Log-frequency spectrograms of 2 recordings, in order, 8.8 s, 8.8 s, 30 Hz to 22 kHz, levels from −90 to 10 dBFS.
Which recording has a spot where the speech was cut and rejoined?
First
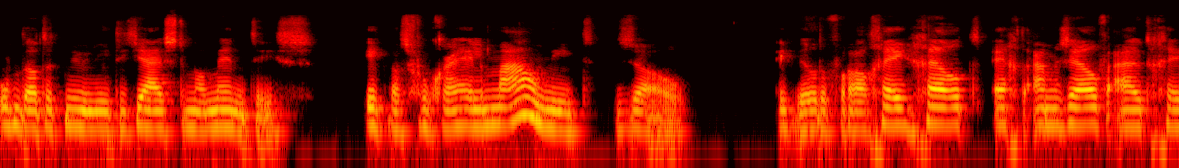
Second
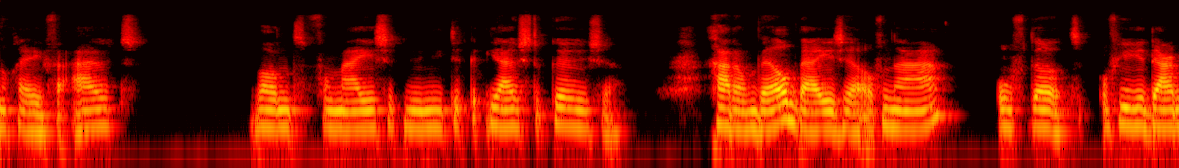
first; 1 cut; at 2.6 s

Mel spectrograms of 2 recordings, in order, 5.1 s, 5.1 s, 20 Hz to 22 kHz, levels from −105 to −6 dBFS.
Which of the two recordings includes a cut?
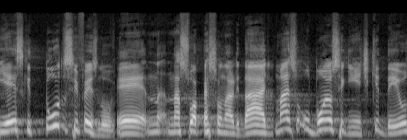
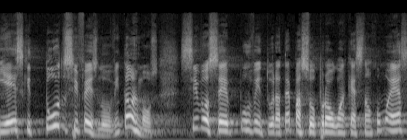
first; 2 cuts; at 1.4 s, 3.4 s

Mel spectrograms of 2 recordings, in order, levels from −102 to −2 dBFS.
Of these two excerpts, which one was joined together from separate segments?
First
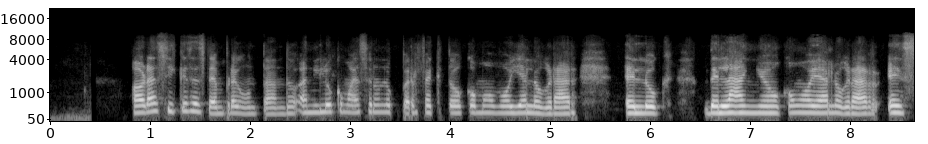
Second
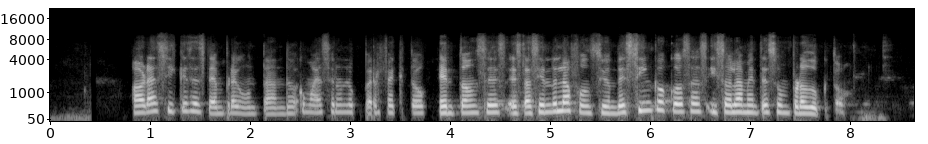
second; 2 cuts; at 2.5 s, 3.7 s

